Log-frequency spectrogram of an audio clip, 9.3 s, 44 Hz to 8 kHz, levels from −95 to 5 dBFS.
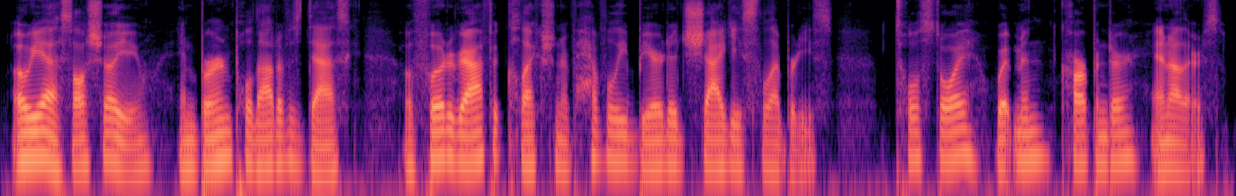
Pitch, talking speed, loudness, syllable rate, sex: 105 Hz, 150 wpm, -22 LUFS, 5.7 syllables/s, male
